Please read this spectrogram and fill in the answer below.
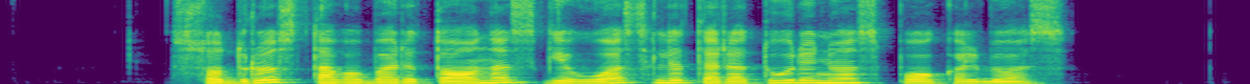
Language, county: Lithuanian, Šiauliai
